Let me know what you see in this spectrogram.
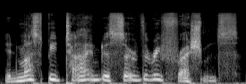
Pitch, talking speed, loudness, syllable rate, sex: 190 Hz, 195 wpm, -15 LUFS, 4.7 syllables/s, male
